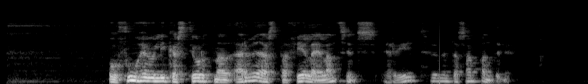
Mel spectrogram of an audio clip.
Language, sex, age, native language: Icelandic, male, 40-49, Icelandic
